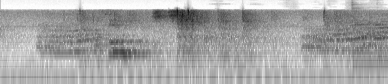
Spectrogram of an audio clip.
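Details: Oriental cat, a Siamese-type breed, talking while jumping indoors: a few drawn-out, wavering meows, with a loud burst near the start and softer vocal sounds after.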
